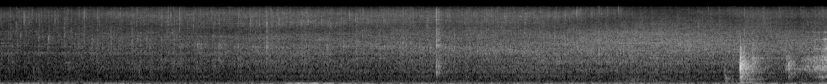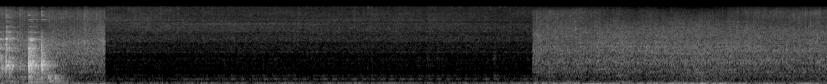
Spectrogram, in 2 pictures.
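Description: Marinated prawns sizzling as they fry in hot oil in a nonstick pan with sliced onions and green chillies, the sizzle growing louder as more pieces go in. A few sharp clicks and taps come about seven to nine seconds in. The sizzle then drops to a faint hiss for about four seconds before it returns.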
